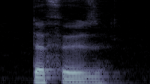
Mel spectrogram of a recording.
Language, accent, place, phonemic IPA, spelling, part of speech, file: French, France, Lyon, /tœ.føz/, teufeuse, noun, LL-Q150 (fra)-teufeuse.wav
- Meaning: female equivalent of teufeur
